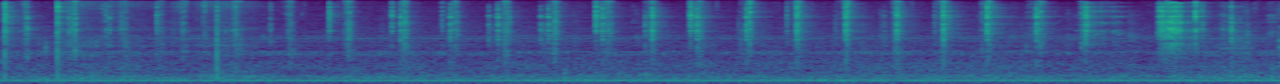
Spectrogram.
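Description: Small metal clicks, about four a second, from an airsoft hop-up chamber and inner barrel being handled while the threaded collar on the chamber is turned. A faint steady hum lies underneath, and there is a short scrape of noise near the end.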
